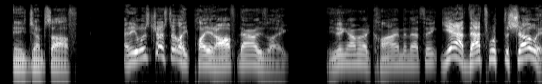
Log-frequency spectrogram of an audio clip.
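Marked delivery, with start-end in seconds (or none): none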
